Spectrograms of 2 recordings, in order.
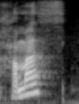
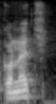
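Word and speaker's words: Hamás: grupo que se llama jamás eh Así se pronuncia en español no es kach y ellos eh se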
